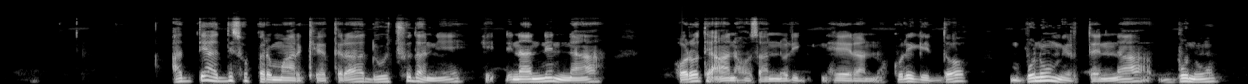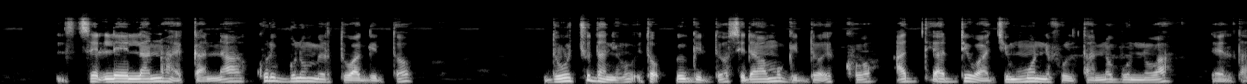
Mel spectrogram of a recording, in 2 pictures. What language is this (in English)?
Sidamo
